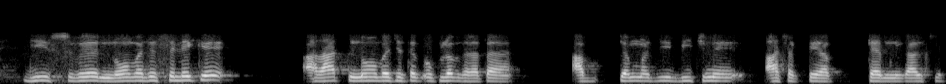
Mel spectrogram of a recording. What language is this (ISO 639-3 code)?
urd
